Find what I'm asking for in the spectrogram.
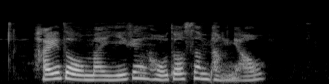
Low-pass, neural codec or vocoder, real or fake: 7.2 kHz; none; real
